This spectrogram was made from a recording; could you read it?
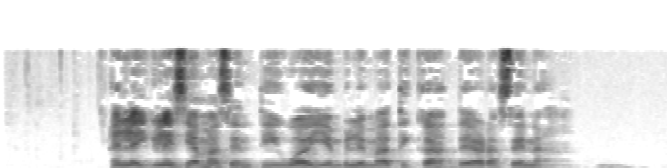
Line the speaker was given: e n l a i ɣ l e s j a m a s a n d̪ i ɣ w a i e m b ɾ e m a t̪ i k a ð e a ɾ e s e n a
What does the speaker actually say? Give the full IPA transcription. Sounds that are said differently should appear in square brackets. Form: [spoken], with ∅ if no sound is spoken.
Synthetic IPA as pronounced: e n l a i ɣ l e s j a m a s [e] n [t̪] i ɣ w a i e m b [l] e m a t̪ i k a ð e a ɾ [a] s e n a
